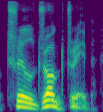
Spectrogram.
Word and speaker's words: Trildrogdrib: It contained a warrant for conducting me and my retinue to Traldrugdub, or Trildrogdrib, for it is pronounced both ways as near as I can remember, by a party of 10 horse.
